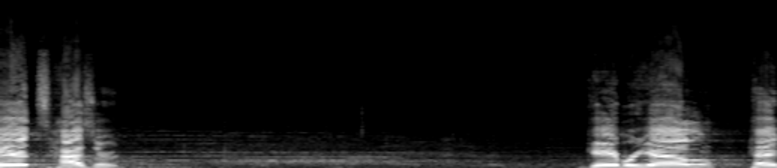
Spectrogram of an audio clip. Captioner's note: audience clapping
